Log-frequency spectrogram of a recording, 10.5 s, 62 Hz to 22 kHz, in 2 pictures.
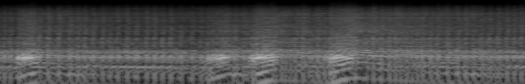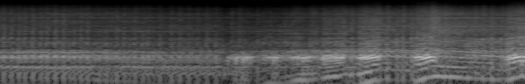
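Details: Vintage Yamaha GT80 Enduro (1977–79, exact year unknown), small two-stroke, first start after sitting unused a while, oil just changed, on choke: catches quickly, revs freely in crisp bursts, settles to steady idle, little smoke; normal running.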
